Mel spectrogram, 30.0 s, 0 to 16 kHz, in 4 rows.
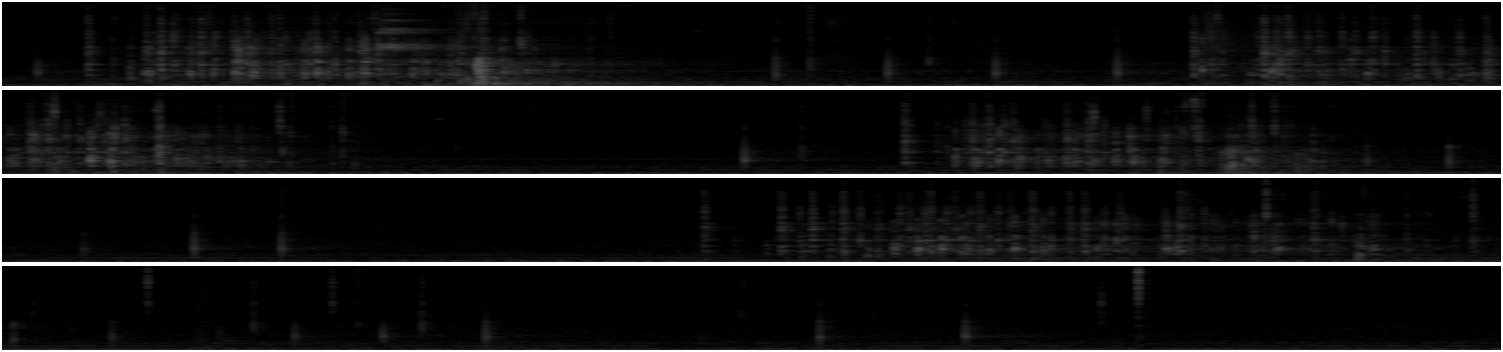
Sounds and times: coffe maker 6.0 - 9.1
coffe maker 18.8 - 22.4

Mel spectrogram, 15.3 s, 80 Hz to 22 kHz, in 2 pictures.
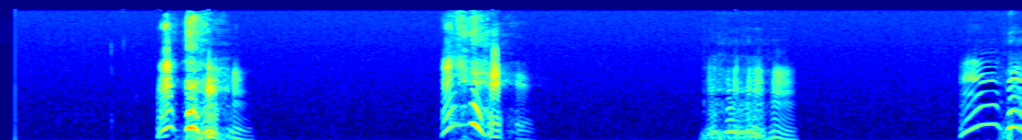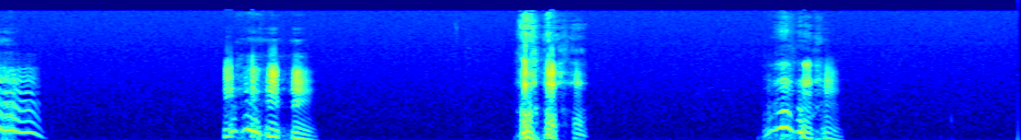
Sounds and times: evil chuckles 1.2 - 1.9
evil chuckles 3.4 - 4.1
evil chuckles 5.3 - 6.0
evil chuckles 7.2 - 8.0
evil chuckles 9.4 - 10.1
evil chuckles 11.5 - 12.2
evil chuckles 13.4 - 14.0

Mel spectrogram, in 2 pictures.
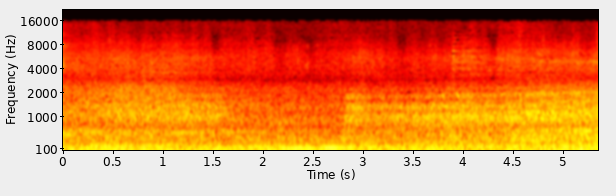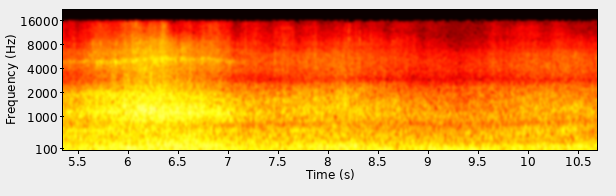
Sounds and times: cars 0.0 - 10.6
trams 0.0 - 10.6

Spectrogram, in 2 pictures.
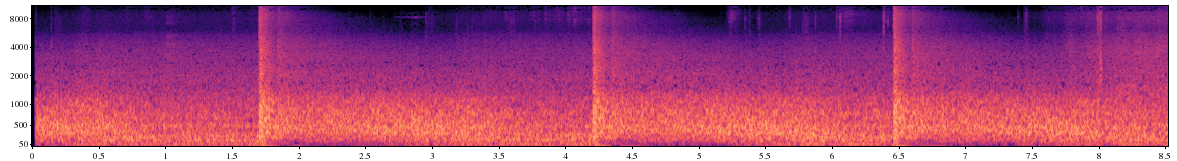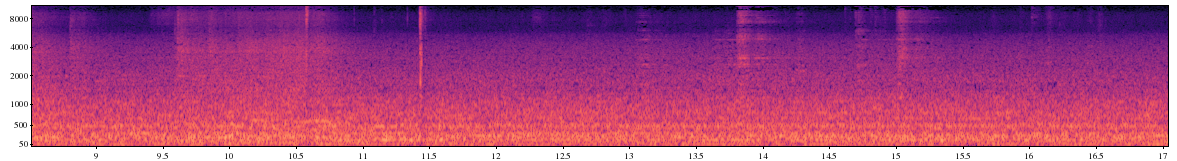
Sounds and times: Shooting 9mm 1.6 - 3.3
Shooting 9mm 4.2 - 5.8
Shooting 9mm 6.4 - 8.7

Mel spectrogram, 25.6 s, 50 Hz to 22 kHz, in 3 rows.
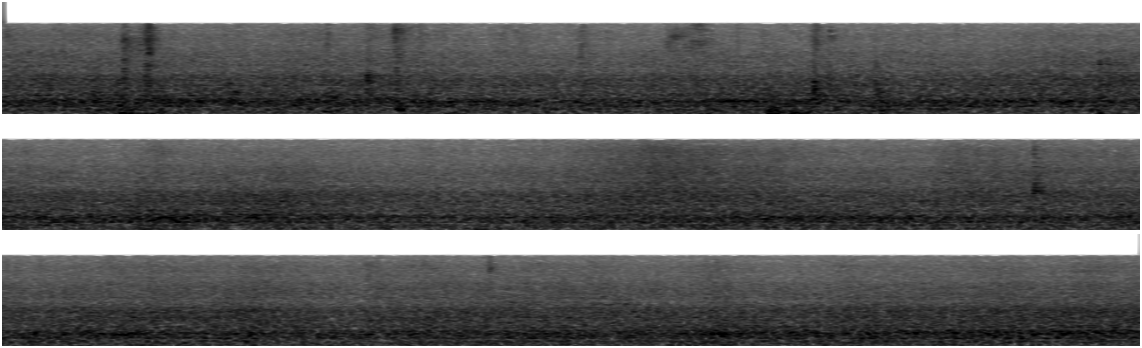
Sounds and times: storm 0.0 - 25.6
wind 0.0 - 25.6

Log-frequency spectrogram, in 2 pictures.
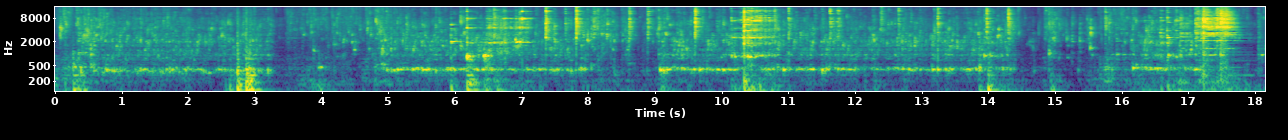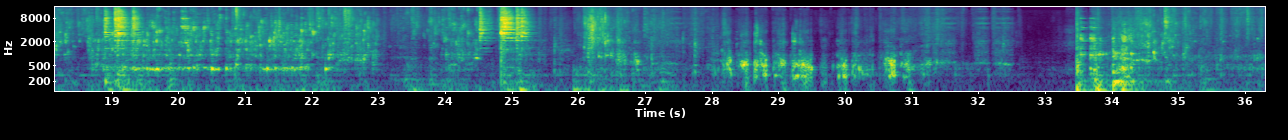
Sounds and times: faucet 0.0 - 25.4
drain 0.0 - 27.5
someone washing dishes 0.0 - 32.3
clanking and clinking cutlery and dishes 5.9 - 14.5
clanking and clinking cutlery and dishes 15.3 - 18.2
clanking and clinking cutlery and dishes 18.8 - 21.0
clanking and clinking cutlery and dishes 24.4 - 25.5
someone washing dishes 33.4 - 36.3
clanking and clinking cutlery and dishes 33.5 - 34.9
faucet 33.5 - 36.3
drain 33.6 - 36.3

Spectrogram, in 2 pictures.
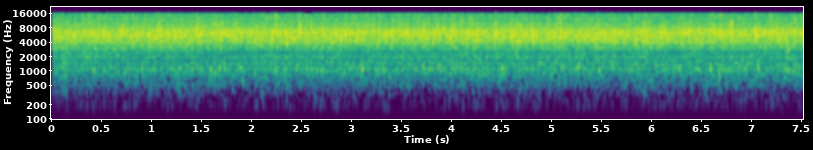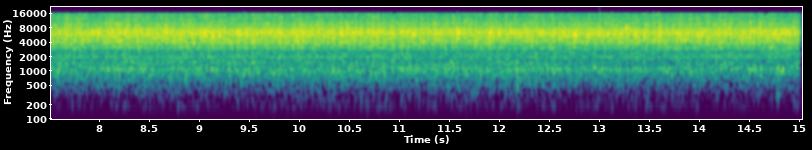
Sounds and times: creek 0.0 - 15.0

